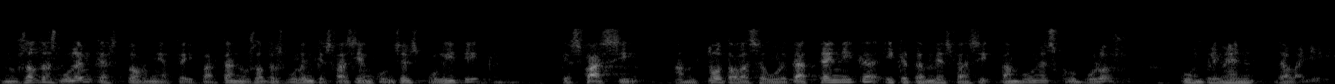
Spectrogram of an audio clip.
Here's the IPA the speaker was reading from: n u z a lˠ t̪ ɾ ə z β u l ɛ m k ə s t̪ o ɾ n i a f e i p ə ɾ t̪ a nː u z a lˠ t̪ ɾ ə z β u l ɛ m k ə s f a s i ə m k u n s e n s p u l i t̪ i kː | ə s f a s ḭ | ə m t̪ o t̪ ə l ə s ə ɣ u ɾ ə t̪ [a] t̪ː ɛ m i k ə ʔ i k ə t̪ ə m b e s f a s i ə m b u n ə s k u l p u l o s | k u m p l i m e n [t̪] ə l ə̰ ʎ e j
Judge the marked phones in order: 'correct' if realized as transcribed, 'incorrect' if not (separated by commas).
correct, incorrect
